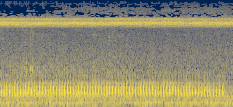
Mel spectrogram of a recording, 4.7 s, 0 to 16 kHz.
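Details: Guánica Dry Forest, Puerto Rico, September 2007 rains: a Puerto Rican crested toad gives a low, evenly pulsed trill lasting over four seconds. A shrill insect drone stays constant overhead, and cane toads are heard in the background.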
